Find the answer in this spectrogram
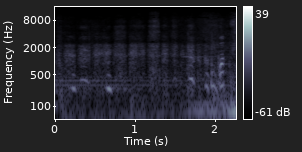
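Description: A person's rapid, heavy breathing: short panting breaths, about three or four a second, faint.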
